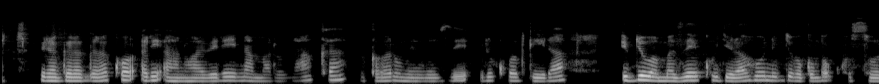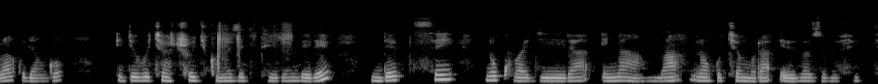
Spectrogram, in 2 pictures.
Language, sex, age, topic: Kinyarwanda, female, 25-35, government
